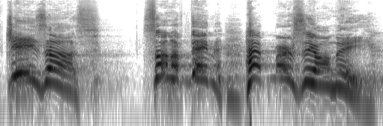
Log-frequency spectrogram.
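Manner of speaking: high desperate shout for mercy. Acted. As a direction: blind beggar shouting to Jesus for mercy. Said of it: "he began to shout".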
